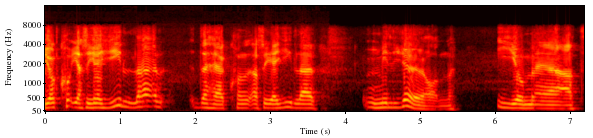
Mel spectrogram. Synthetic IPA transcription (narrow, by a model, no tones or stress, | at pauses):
jɑːɡkʰɔjals̬ɔjɑːɡjɪlːaɾ | d̪ɛɦæːɾkʰɔnalsɔjɑːɡjɪlːaɾ | mɪljøːn | iːʊmɛːat̪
